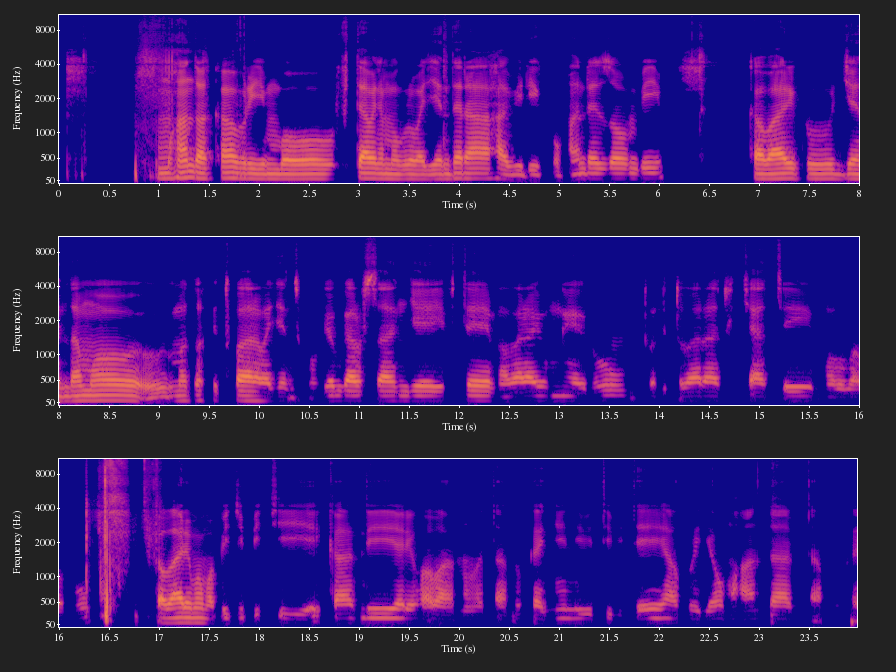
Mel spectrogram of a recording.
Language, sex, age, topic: Kinyarwanda, male, 18-24, government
